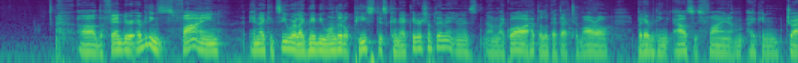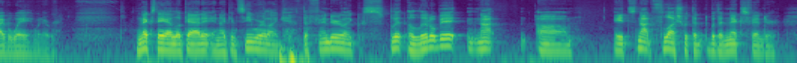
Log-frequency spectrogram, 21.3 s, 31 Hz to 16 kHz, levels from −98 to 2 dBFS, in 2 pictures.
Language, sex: English, male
